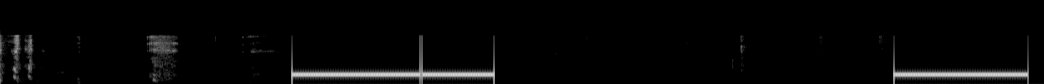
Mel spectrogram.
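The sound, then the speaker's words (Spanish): A telephone tone after a dropped call. A few soft clicks come first, then two long, steady, mid-pitched tones of about two seconds each, separated by a long silent gap. “Disculpa, estimado, se cortó la llamada.”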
